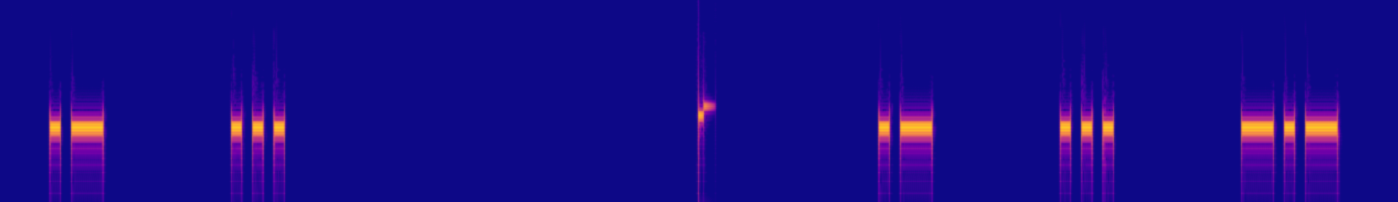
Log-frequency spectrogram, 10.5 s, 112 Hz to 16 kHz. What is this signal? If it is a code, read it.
Morse code, heard as a keyed tone, about 15 wpm, spaced as for 7 wpm, 700 Hz. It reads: AS ASK
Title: 4x Character Spacing - Top 200 Words - 15wpm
